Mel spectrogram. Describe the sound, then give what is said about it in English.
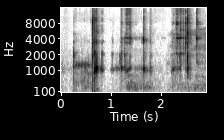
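A glass bottle of grapefruit Hefeweizen mix is opened with a sharp clink, then liquid pours out in several short gurgling bursts separated by brief pauses. No one speaks. “Well, we're going to pour it.”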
